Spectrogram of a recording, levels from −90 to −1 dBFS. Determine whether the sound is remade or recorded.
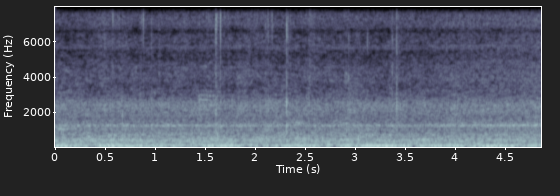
recorded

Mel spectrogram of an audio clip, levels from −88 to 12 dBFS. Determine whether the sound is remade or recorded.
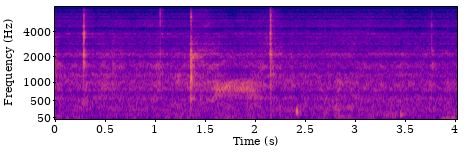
remade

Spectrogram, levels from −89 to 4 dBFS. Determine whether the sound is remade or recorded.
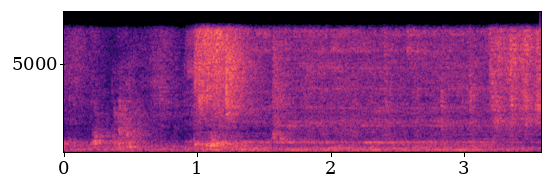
recorded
